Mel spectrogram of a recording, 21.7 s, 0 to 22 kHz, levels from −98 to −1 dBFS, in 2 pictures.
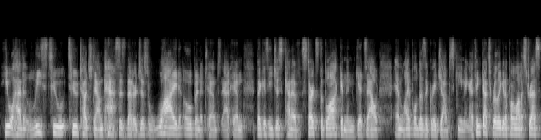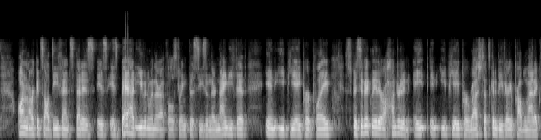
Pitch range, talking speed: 115-140 Hz, 230 wpm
